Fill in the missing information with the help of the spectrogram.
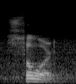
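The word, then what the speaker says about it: sword: जब भी S के बाद अगर W आएगा तो W साइलेंट होगा। जैसे आंसर, सोड।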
